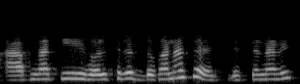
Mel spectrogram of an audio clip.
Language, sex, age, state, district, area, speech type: Bengali, female, 45-60, West Bengal, Darjeeling, rural, conversation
